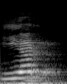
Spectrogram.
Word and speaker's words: Ihr: ई हर बोल दिया आपने, बीच में एच आता है तो साइलेंट रहता है, बीच में एच आई तो उसको पढ़ते नहीं है। सो ईयर सिमर इस्ट आउक ग्रोस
